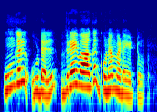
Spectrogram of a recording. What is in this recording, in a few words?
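get well soon, Tamil, female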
